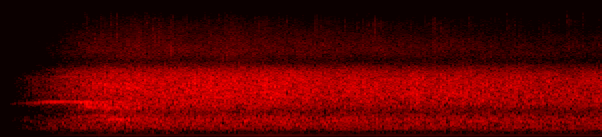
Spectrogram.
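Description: Audience applause, a steady dense clatter of many hands clapping, fading in over the first second.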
